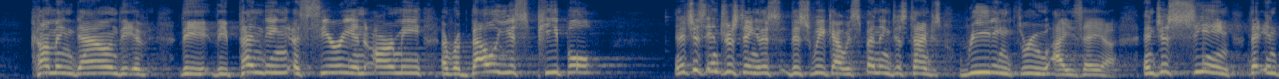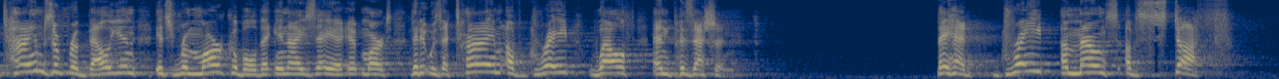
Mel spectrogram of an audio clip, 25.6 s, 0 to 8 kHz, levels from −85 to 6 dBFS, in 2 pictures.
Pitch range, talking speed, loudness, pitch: 205-260 Hz, 135 wpm, -25 LUFS, 230 Hz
